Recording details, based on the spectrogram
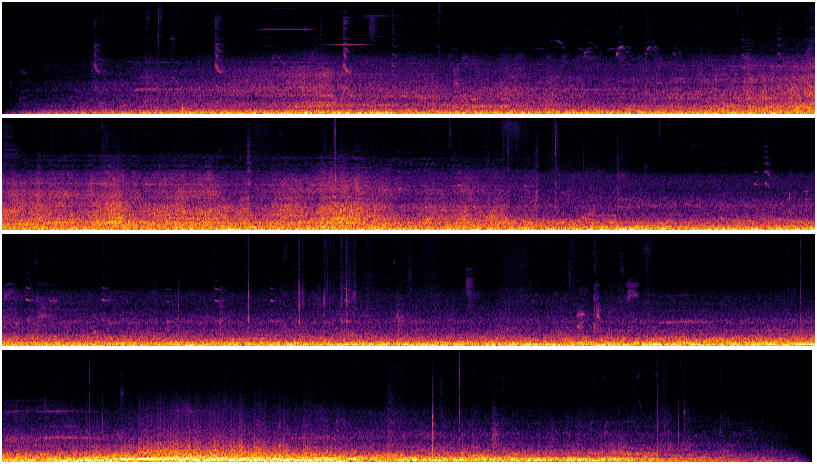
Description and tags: so delta
Sound recorded in the framework of the workshops "El Delta del Llobregat sona" Phonos - Ajuntament del Prat - Espais Naturals Delta.
Aquesta es una altra gravació de les diferents aus que es poden trobar al delta del riu Llobregat.
airplane, birds, Deltasona, river, wind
